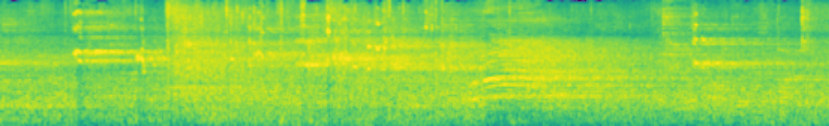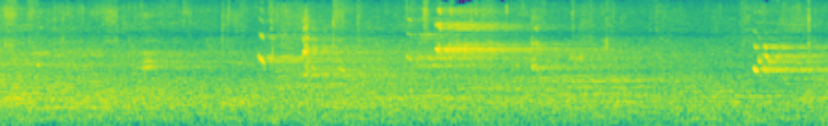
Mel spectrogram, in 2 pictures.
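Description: Shoes squeak sharply on a court floor in a large echoing hall.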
